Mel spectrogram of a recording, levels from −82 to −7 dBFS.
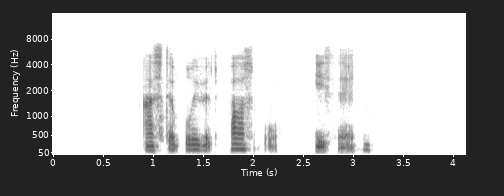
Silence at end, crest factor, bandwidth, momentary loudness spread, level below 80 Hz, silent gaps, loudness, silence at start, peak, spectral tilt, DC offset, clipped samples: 0.95 s; 24 dB; 7.4 kHz; 16 LU; -76 dBFS; 1.67-1.74 s, 2.31-2.58 s; -39 LUFS; 0.9 s; -18 dBFS; -4 dB/octave; under 0.1%; under 0.1%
